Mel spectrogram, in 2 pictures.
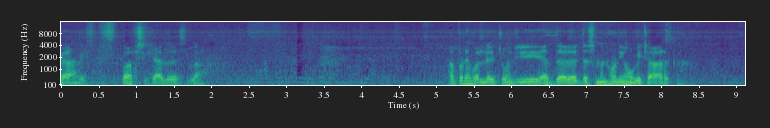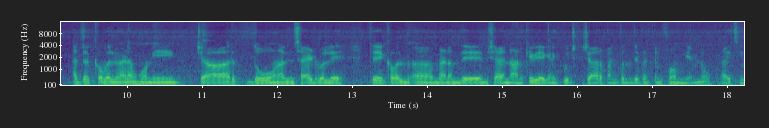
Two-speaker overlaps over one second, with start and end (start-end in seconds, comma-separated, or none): none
